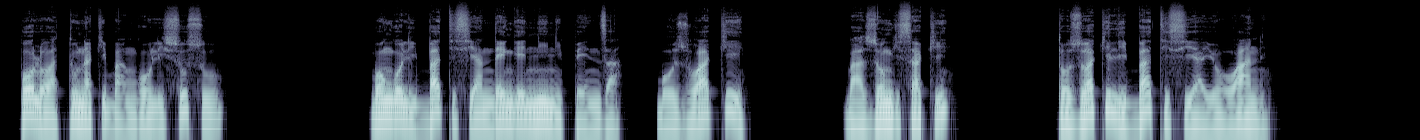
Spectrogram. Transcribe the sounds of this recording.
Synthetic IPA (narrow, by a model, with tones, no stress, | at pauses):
po˦lo˨a˨tu˦na˦ki˦ba˨ŋɡo˦li˨su˦su˨ | bo˦ŋɡo˦li˨ba˦ti˨si˨ja˨nde˦ŋɡe˦ni˦ni˨pe˨nza˦ | bo˨zwa˦ki˦ | ba˨zo˦ŋɡi˦sa˦ki˦ | to˨zwa˦ki˦li˨ba˦ti˨si˨ja˨jo˨wa˦ne˨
